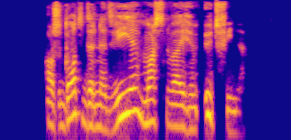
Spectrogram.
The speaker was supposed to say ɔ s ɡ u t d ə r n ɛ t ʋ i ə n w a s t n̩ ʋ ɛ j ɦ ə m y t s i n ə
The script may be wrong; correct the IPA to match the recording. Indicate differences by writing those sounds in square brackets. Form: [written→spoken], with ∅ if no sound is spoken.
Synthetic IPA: ɔ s ɡ [u→ɔ] t d ə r n ɛ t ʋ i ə [n→m] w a s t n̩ ʋ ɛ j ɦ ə m y t [s→f] i n ə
